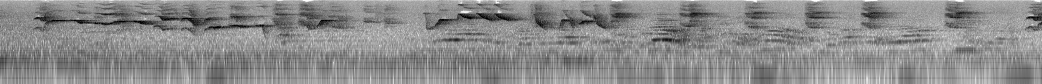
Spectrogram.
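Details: Morning song of a lone white-rumped shama, rich whistles mixed with rapid chattering and sweeping notes, delivered in fast varied bursts over a steady low hum.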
